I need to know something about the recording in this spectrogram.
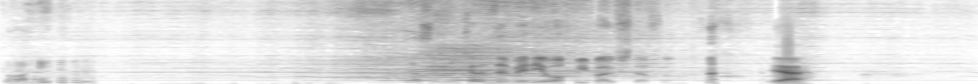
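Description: People's voices, with unclear exclamations and the loudest about five seconds in, over a thin steady whine of small electric RC plane motors in flight that fades out near the end.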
